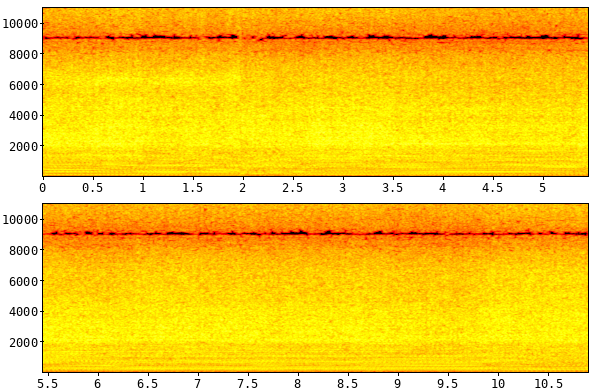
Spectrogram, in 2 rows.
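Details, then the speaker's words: Freshly built 408 ci small-block Chevy with a Quadrajet on the dyno, with a timing curve loaded, idling during its initial run-in and meant to have a mild stock-like idle; smooth, steady low V8 idle with an even mild lope, no misses; normal. "all right so part of this whole project sleeper is having an idol that doesn't alarm the neighborhood check this out I think that's pretty sneaky don't y'all"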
